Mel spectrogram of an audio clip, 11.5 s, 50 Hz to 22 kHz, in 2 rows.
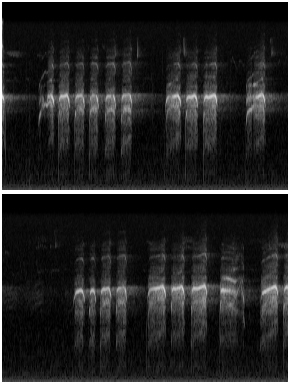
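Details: At the nest in Latvia the osprey male brings two fish at once for the chicks, early morning 3 September 2024; quick strings of shrill whistled notes, four to six per burst, with pauses.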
